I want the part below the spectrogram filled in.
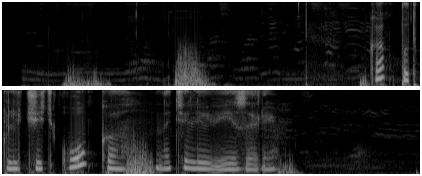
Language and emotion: Russian, neutral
